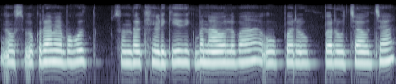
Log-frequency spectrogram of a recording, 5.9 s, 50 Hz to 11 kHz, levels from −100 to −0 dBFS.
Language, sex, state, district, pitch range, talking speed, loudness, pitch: Bhojpuri, female, Jharkhand, Palamu, 200-215 Hz, 100 wpm, -16 LUFS, 205 Hz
